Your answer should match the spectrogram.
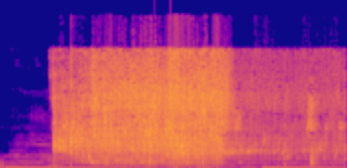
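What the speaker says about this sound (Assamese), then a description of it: "তেলখিনি গৰম হোৱাত মই এতিয়া মাছ কিটুকুৰাও ইয়াত ফ্ৰাই কৰি লম" Rohu fish pieces rubbed with turmeric and salt drop into hot oil on a stove, bursting into a loud, steady sizzle that holds for about two seconds before easing to a softer crackle, no voices.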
